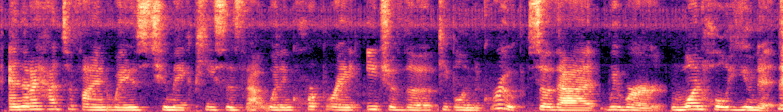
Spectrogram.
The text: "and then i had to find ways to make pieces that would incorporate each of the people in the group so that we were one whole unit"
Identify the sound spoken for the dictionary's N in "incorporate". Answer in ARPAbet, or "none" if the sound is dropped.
N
